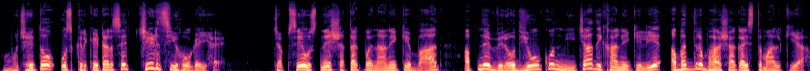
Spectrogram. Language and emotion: Hindi, disgusted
